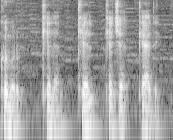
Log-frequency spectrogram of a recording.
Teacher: Çok yumuşak, çok ön damakta söyleniyor Türkçe'de. Ama Türkmence'de biraz art damakta.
